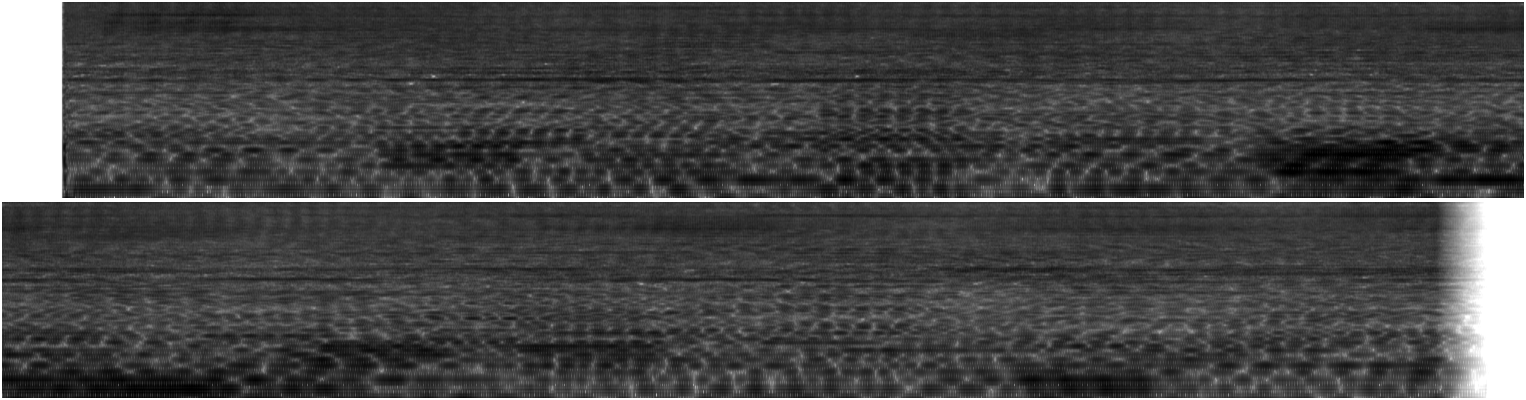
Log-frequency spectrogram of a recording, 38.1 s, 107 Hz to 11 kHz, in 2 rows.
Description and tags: biketire design 02
one of the designs made from a source recording of objects being pressed against a spinning bike tire.
Check out the rest of the pack for other sounds made from the bike tire source recording
abelton, bike, field-recording, processed-sound, reaper, rubber-scratch, scrape, SD702, s-layer, spinning, tire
